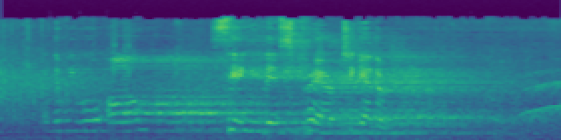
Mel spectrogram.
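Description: A woman speaks with emotion through a microphone.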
